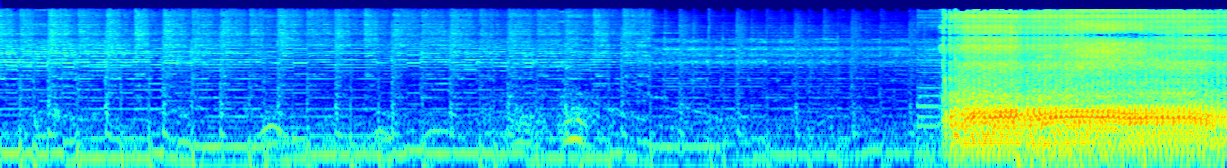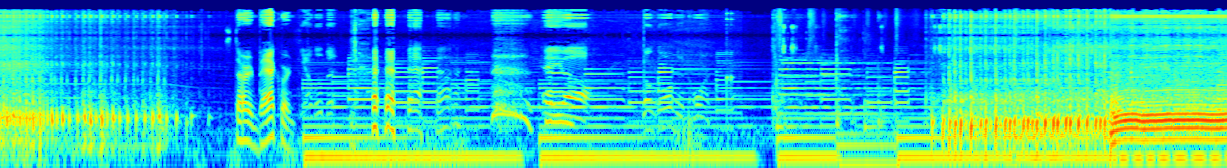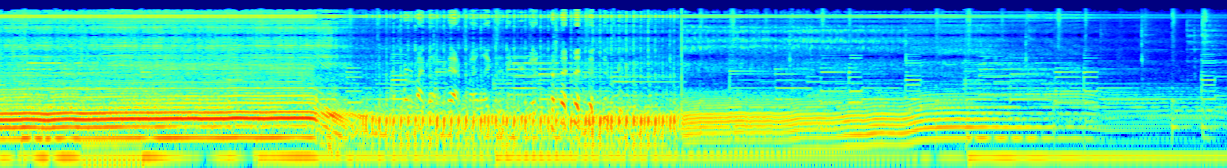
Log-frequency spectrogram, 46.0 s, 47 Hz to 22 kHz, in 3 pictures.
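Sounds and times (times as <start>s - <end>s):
model airplane engine running: 11.8s - 18.0s, 27.0s - 45.6s.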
